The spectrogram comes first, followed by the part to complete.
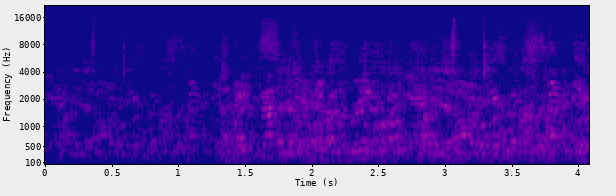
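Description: Background hubbub of many people chatting at once, overlapping voices with no single speaker standing out, growing a little louder about a second in.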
